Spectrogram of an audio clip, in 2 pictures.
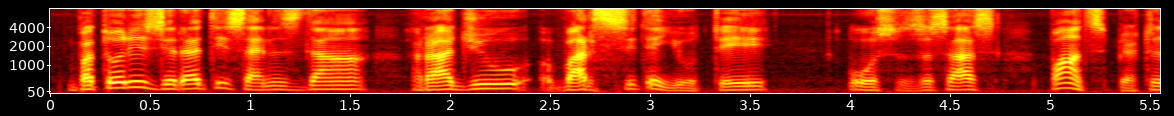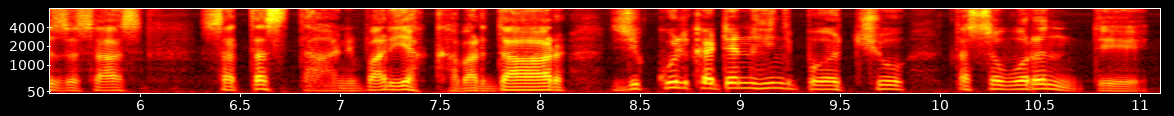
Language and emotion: Kashmiri, neutral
